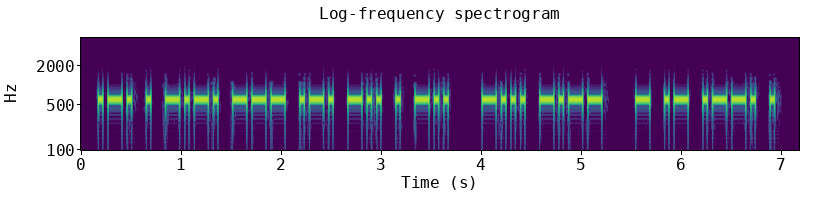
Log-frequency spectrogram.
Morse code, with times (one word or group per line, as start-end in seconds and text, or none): 0.2-3.7 RECORDED
4.0-5.2 BY
5.5-6.9 TAPE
